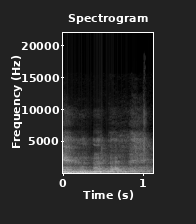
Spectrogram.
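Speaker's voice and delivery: a quick laugh; a quick giggle at her own joke; short laugh. Real, not acted. Trainer laughing at her joke about dying, a quick laugh.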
